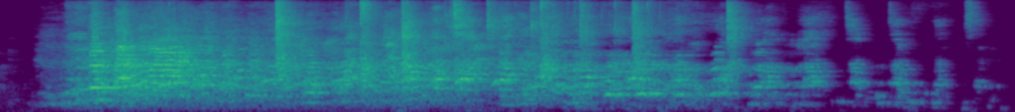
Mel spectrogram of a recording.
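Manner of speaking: long, loud burst of airy laughter; a loud, high cackle at the memory; big laugh. Real, not acted. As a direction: break up laughing helplessly. Laughs after ugly cry remark.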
